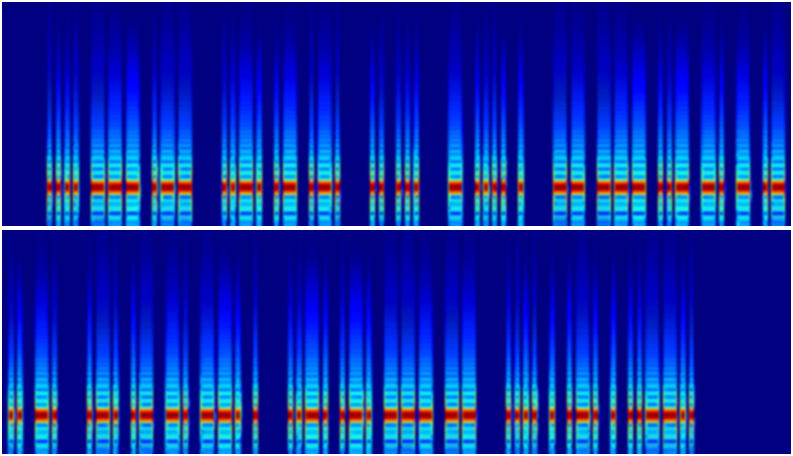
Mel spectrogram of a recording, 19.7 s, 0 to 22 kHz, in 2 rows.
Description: Morse code, heard as a keyed tone, about 22 wpm, 700 Hz. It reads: HOW FAR IS THE MOUNTAIN RANGE FROM HERE?
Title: Sentences from Top 1000 Words - Review Part 4 - 22wpm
